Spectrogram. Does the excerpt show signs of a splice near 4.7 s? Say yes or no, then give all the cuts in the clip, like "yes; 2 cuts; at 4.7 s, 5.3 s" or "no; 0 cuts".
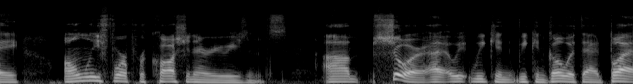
yes; 2 cuts; at 3.1 s, 4.7 s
